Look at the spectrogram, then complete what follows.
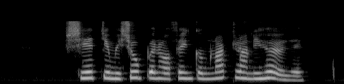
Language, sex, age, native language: Icelandic, female, 13, Icelandic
